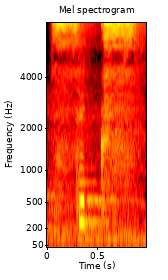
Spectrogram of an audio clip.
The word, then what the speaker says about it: sixth: sixth sixth Again, this one's super tricky because of the x and then th. So, slowly we say sixth.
